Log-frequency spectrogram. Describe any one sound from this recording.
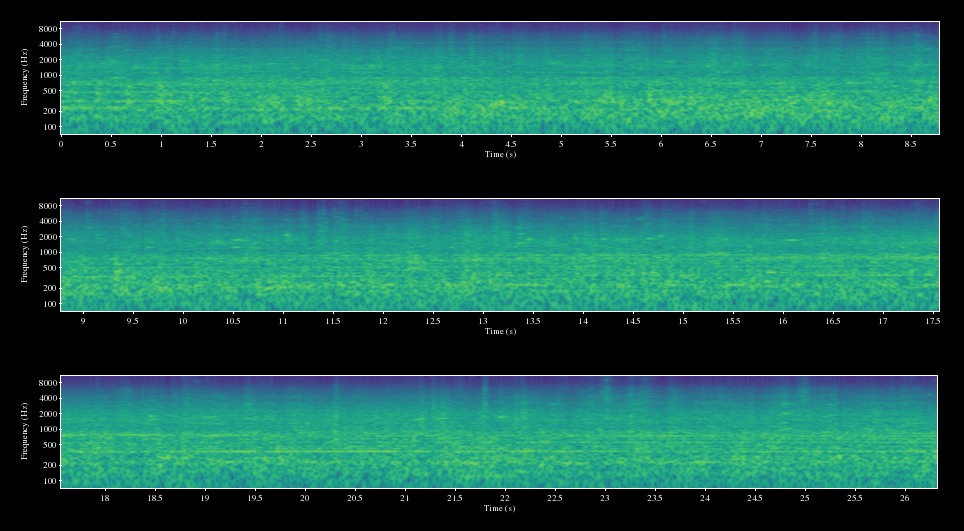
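A train rumbles steadily along the track.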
